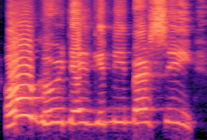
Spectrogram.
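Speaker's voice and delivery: high, mock-pleading plea; pleading disciple. Disciple mocked begging the guru for mercy, high pleading voice. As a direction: beg like a hammed-up disciple. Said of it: "And by".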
